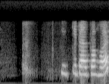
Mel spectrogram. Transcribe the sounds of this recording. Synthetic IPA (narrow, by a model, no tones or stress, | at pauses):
kikːitaɹpɔɦɔj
